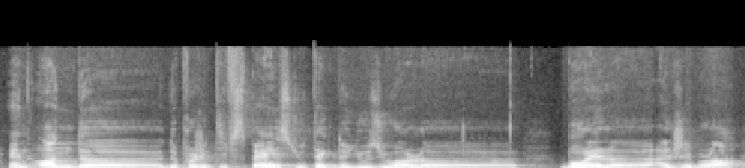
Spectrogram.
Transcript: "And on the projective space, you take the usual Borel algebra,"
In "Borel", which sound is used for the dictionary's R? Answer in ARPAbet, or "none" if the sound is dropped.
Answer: none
